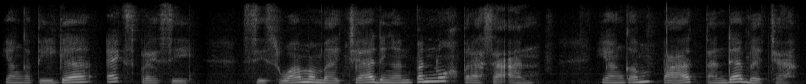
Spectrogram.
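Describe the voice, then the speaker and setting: A female teacher giving a recorded lesson for children, in a slow, clear, explanatory way. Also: a little high, mellow, lo-fi sound.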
